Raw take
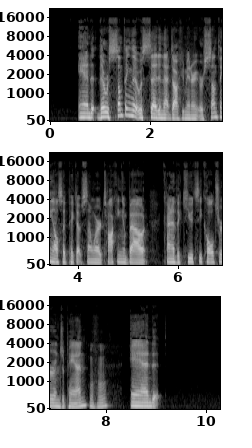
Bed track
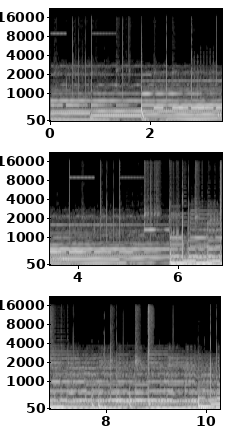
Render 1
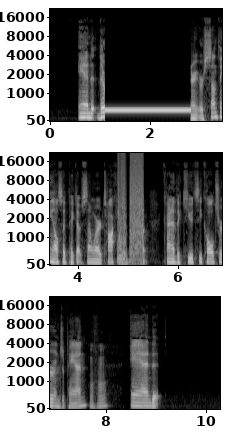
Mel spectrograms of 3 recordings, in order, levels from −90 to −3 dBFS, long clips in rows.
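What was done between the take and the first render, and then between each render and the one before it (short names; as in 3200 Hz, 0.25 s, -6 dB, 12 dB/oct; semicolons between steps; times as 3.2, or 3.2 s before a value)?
1.08–2.81 bleep 406 Hz -21 dBFS; 4.75–5.3 wrapped overs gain 28 dB; 6.92–8.91 low shelf 450 Hz -9.5 dB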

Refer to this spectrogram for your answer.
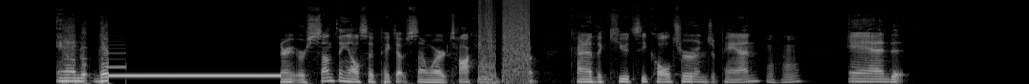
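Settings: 0.62–1.26 running maximum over 17 samples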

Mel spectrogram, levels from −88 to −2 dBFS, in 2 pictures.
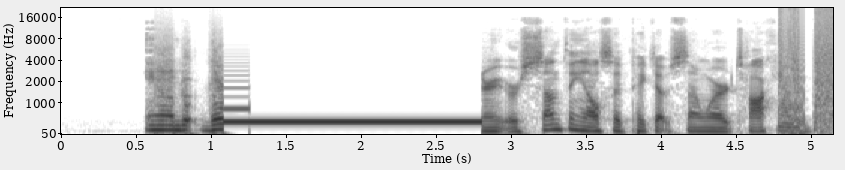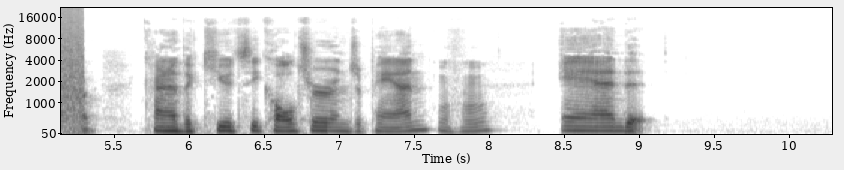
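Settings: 5.81–6.85 doubler 18 ms -12 dB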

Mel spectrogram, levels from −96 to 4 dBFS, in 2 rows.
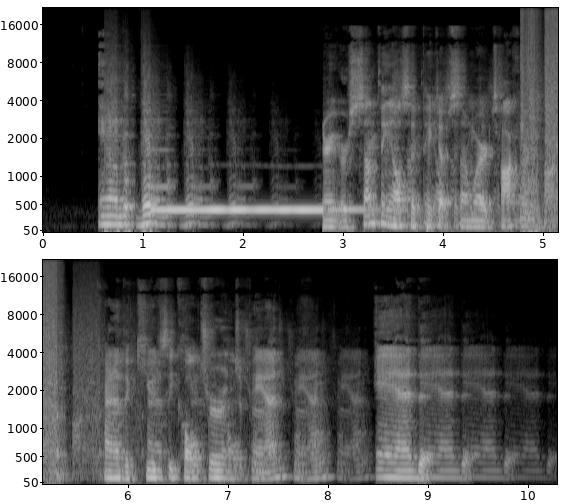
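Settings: tape echo 0.427 s, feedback 41%, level -10 dB, low-pass 5400 Hz; non-linear reverb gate 90 ms flat, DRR 7.5 dB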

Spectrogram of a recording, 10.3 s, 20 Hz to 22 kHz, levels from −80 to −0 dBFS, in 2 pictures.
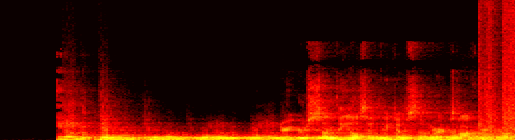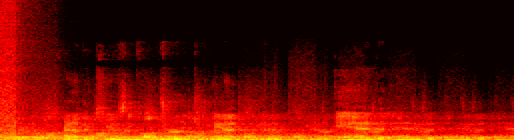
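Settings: repeats that get brighter 0.5 s, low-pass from 400 Hz, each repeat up 1 oct, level 0 dB; plate-style reverb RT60 2.5 s, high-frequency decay 0.6×, DRR 4 dB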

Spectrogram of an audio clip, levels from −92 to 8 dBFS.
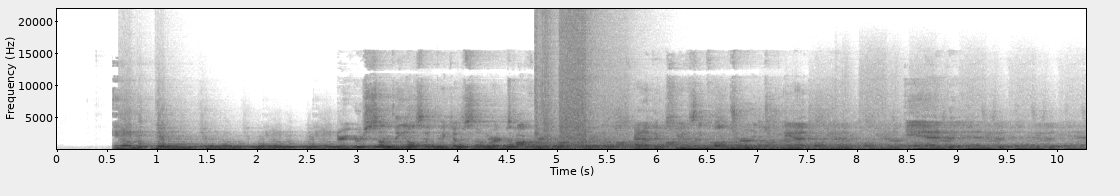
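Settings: gain +3 dB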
